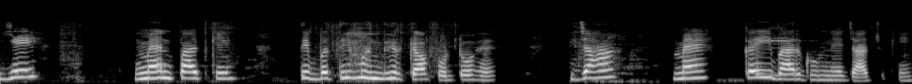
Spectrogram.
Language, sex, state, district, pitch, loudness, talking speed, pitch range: Hindi, female, Chhattisgarh, Balrampur, 275 Hz, -15 LUFS, 110 wpm, 215-295 Hz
